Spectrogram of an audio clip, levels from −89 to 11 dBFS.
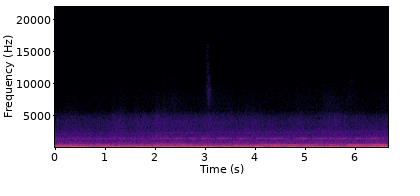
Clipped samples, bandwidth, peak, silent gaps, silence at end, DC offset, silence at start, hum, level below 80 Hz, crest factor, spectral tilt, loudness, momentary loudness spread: under 0.1%; 4.2 kHz; -12 dBFS; none; 0 s; under 0.1%; 0 s; none; -28 dBFS; 14 dB; -9 dB/octave; -36 LUFS; 2 LU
